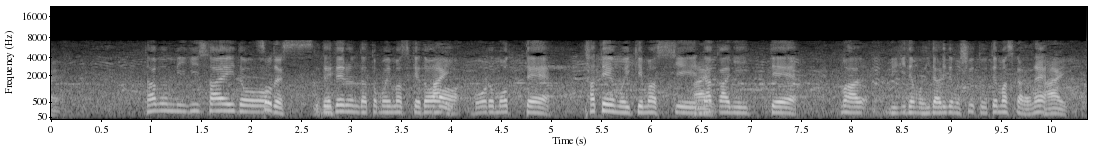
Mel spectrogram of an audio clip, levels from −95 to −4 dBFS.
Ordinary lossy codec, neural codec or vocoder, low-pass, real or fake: MP3, 48 kbps; none; 7.2 kHz; real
